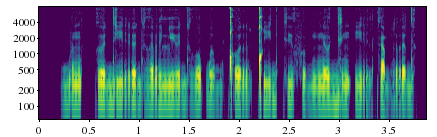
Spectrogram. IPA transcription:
b ɤ n kː ɵ d i r ɵ dʱ ʌ r lʲ ɵ dʱ o ɓ ɤ b ǃ o r ǃ i d kʲ u f ɵ b n ɵ ɡʲ u n ʔ i r k a b r ʌ d

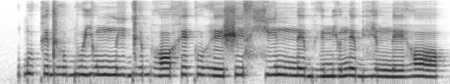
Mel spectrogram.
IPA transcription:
ɓ u k ɪ d ɦ u b u j u mː i ɡʱ ɪ bʱ ɔ x e k u ɦ e ʃ i s ç i nː e bʱ ɪ mʲ ʊ n e b vʲ a nː e ɦ ɔ

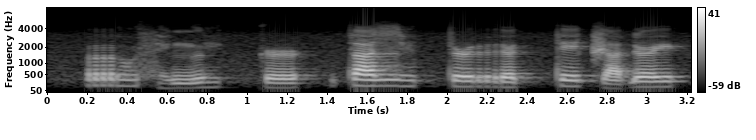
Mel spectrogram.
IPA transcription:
r ɔ̤˥ s ɛ̤˩ ɲ l e̤˦ kː ə˞˨ | t a˥ ɮ ɛ̤˥ tː ə˞˦ r œ˦ tː e˥ t͡ʃ a˨ ɗ œ˥ ɪ̯

